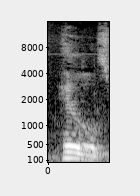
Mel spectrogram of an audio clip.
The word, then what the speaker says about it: Hills: Hills with a Z.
